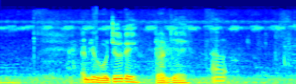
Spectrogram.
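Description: A man speaks in a low voice, close by.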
